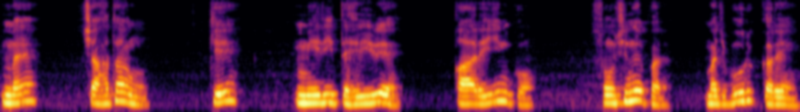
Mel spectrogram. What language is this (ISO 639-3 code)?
urd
